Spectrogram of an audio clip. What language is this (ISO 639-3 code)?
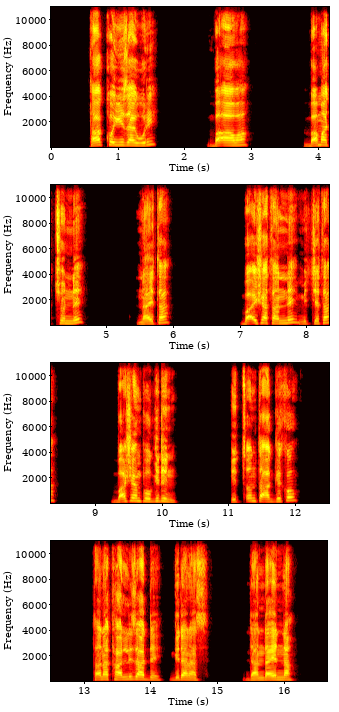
gmv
